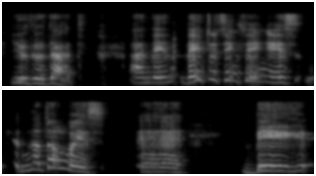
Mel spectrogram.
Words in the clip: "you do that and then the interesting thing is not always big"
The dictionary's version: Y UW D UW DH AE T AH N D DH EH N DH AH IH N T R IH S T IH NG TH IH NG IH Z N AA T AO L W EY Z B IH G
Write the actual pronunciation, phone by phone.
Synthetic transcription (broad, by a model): Y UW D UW DH AE T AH N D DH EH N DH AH IH N T R IH S T IH NG TH IH NG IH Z N AA T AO L W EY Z B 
